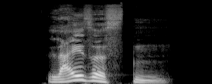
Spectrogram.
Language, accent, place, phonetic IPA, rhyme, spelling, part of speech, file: German, Germany, Berlin, [ˈlaɪ̯zəstn̩], -aɪ̯zəstn̩, leisesten, adjective, De-leisesten.ogg
- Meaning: 1. superlative degree of leise 2. inflection of leise: strong genitive masculine/neuter singular superlative degree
